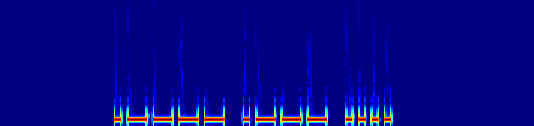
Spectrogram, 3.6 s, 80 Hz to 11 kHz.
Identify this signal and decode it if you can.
Morse code, heard as a keyed tone, about 28 wpm, 700 Hz. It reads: 1JH
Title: Three Challenging Letter-Number Combinations 28wpm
